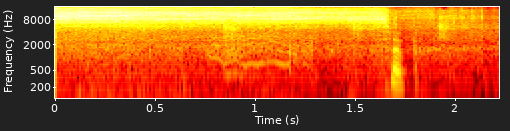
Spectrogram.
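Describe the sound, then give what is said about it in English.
A person makes a long, steady snake-like hiss for about two seconds, ending in a short voiced grunt; moderately loud, with no words spoken. “Snakes. Very reptilian today.”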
